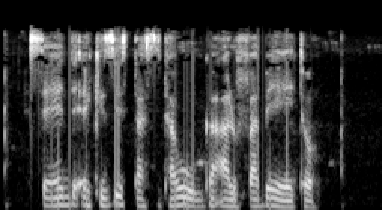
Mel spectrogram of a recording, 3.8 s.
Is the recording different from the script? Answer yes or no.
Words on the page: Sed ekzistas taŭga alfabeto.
no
